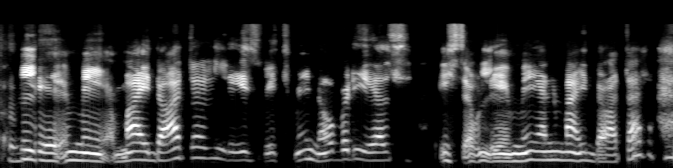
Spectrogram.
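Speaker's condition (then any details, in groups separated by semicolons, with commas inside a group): Dystonia; affects throat upward; 4 to 5 years duration; hard time talking, throat spasms on exertion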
